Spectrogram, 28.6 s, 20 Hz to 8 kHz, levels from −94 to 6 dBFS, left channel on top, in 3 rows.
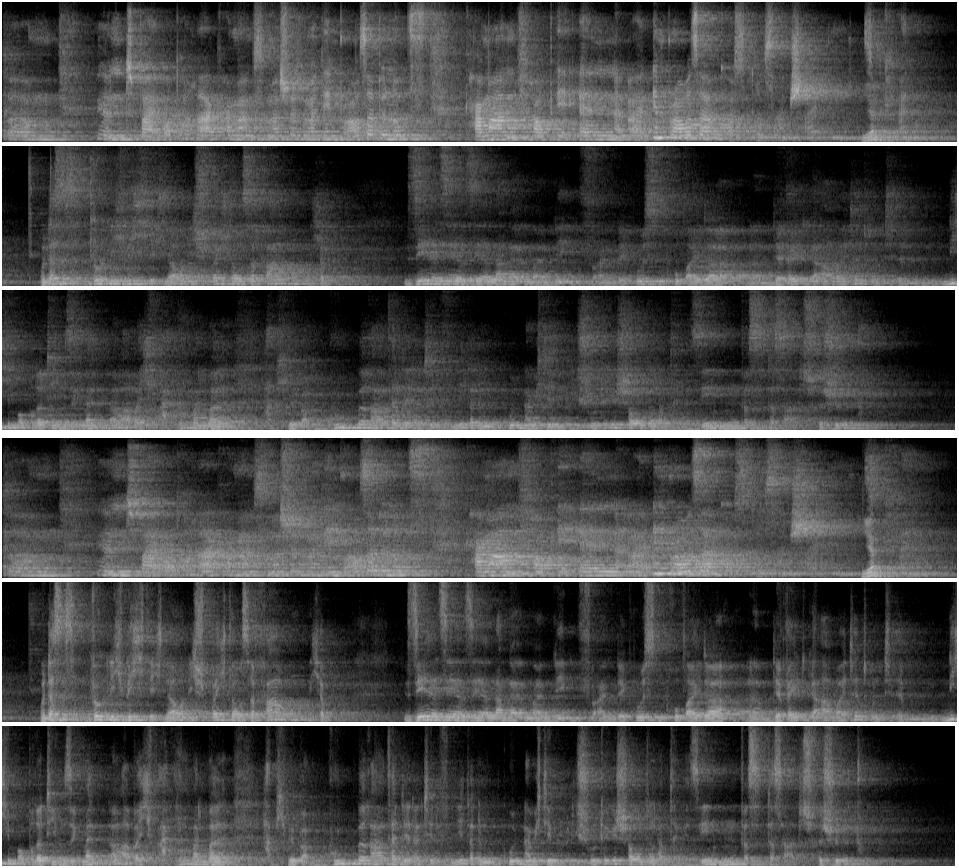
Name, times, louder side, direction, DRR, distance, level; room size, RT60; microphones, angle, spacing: voice 1, 0.1-8.4 9.0-9.1, left 1 dB, 45° left, 2 dB, 0.6 m, -28 dB
voice 2, 9.9-12.8 13.6-27.7, right 3 dB, 50° right, 4 dB, 0.4 m, -32 dB
6.9 x 3.4 x 4.1 m, 2.1 s
head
